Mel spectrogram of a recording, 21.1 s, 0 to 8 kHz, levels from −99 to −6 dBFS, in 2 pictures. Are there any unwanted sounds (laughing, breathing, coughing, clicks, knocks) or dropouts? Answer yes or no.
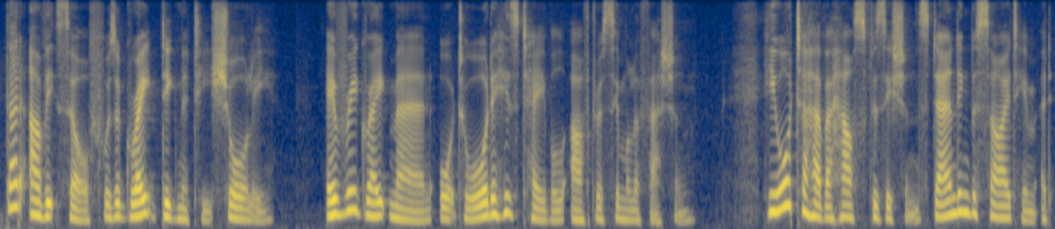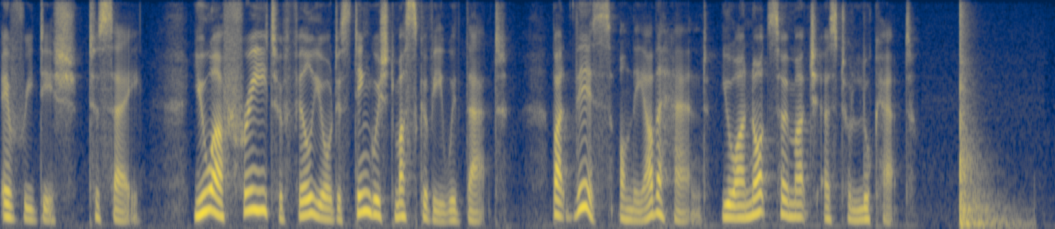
yes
